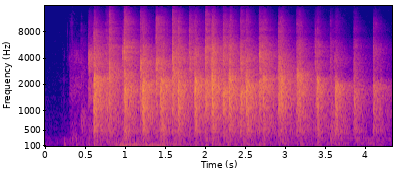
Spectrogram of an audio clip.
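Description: Audience claps for a presenter at a single-parent self-help group results session, a steady rhythmic unison clapping of many hands, loud and close, beating evenly about three times a second after a brief quiet start.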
